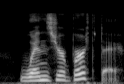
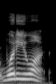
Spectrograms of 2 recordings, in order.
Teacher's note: For those genuine questions where you're asking for new information, the intonation usually falls at the end.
